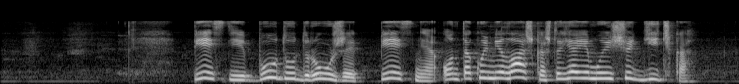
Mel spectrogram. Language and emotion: Russian, positive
